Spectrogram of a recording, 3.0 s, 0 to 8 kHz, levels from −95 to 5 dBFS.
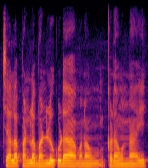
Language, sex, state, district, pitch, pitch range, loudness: Telugu, male, Telangana, Hyderabad, 125 Hz, 120-130 Hz, -16 LUFS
